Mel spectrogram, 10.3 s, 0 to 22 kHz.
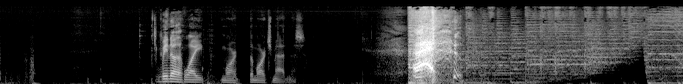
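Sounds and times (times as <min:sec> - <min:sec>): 
speech: 0:02.4 - 0:04.7, 0:06.2 - 0:07.2
loud sneeze: 0:06.1 - 0:07.0.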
